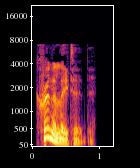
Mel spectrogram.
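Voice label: "crenelated", British English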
